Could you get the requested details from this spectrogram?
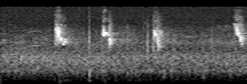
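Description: Yellow-throated sparrow giving four short, sharp chirps, falling slightly in pitch, spaced about half a second apart over a faint background hiss.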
